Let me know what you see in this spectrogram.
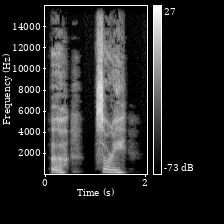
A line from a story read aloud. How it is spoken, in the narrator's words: grunts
